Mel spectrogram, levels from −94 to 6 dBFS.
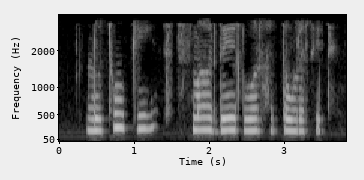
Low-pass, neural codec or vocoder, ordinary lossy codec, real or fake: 3.6 kHz; none; MP3, 24 kbps; real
